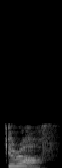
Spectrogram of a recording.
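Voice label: "giraffe", British; Flora and fauna, agriculture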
